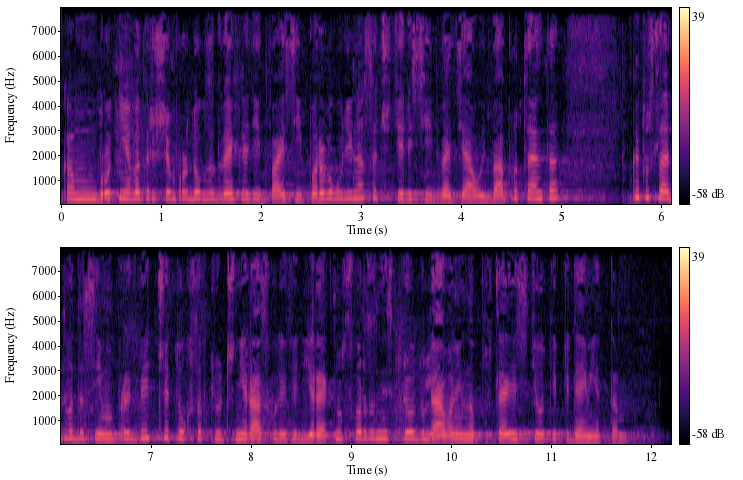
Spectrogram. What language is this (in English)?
Bulgarian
